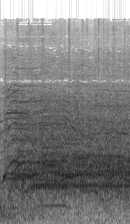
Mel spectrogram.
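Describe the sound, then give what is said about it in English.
A large concert audience cheers and whoops in a dense, steady roar, with high shouts rising over the crowd noise for about three seconds, applauding the singer introducing her two-year-old son to drag queens. No one speaks clearly. “Aw, just bask in the applause from the audience of you introducing your two-year-old son to drag queens.”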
